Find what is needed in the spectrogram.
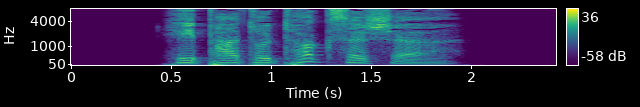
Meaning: inflection of hepatotoxisch: 1. strong/mixed nominative masculine singular 2. strong genitive/dative feminine singular 3. strong genitive plural
- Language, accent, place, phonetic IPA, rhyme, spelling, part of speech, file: German, Germany, Berlin, [hepatoˈtɔksɪʃɐ], -ɔksɪʃɐ, hepatotoxischer, adjective, De-hepatotoxischer.ogg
